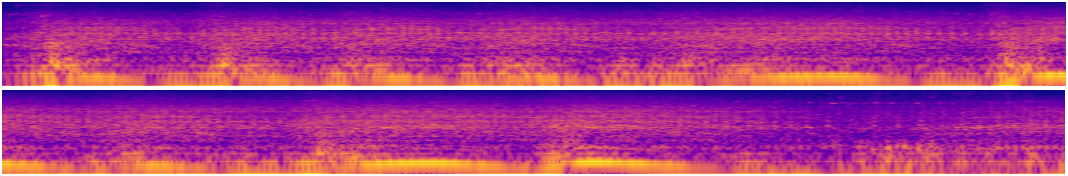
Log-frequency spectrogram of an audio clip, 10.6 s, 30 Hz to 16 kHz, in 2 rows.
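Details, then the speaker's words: Mercedes 190E (W201) petrol engine idling after breakdown caused by ignition switch: light fast metallic rattle and tapping, owner unsure if bearing or tappet noise; tappets all replaced a couple of years back; drive belt to be removed to eliminate pulleys. "you turn the car on and it's got like a like a rattling noise like bearing noise maybe a tappy noise so I'm not sure what it is"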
